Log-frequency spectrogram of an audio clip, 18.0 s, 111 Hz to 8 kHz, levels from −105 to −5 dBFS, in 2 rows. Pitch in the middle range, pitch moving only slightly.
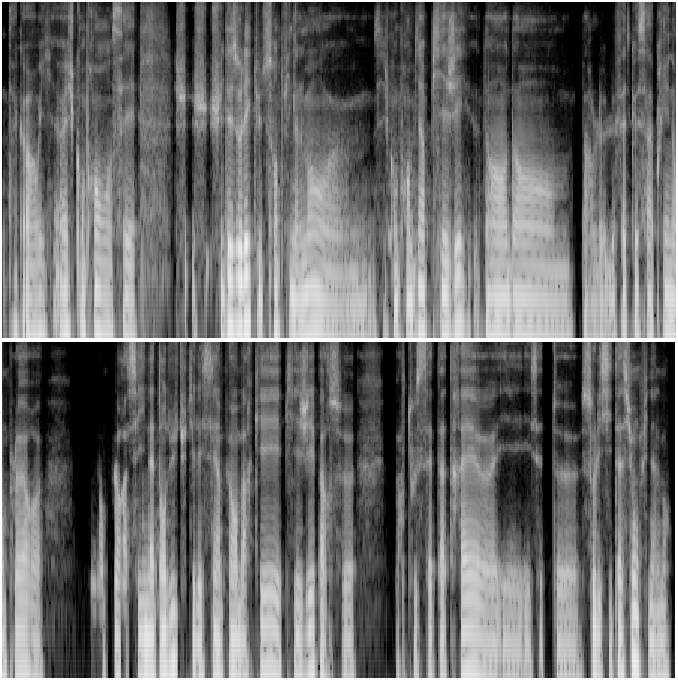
No: very low, 95 Hz; narrow, 2.1 semitones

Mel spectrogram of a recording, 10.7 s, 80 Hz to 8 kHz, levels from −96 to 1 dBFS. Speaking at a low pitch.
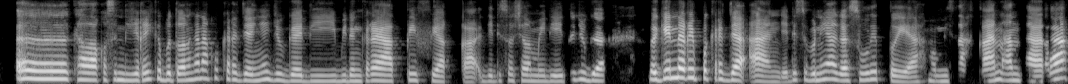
No: high, 225 Hz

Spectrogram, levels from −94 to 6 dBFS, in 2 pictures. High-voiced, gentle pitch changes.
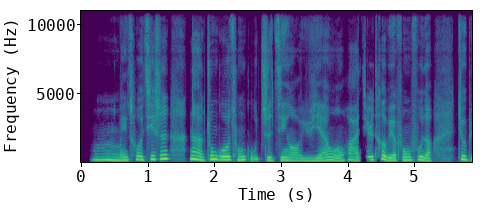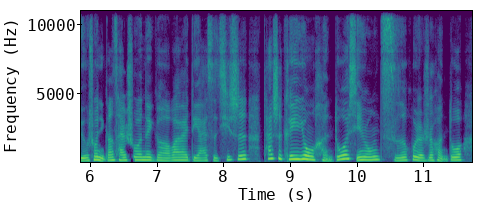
No: high, 205 Hz; average, 3.8 semitones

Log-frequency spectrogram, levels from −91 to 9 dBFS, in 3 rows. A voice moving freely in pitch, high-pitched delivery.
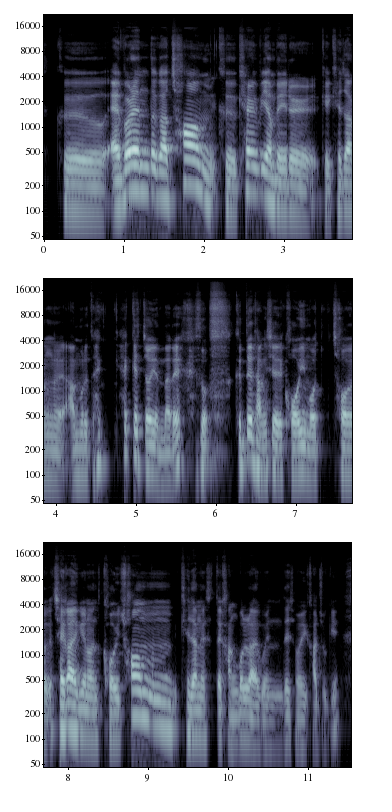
No: wide, 6.3 semitones; low, 110 Hz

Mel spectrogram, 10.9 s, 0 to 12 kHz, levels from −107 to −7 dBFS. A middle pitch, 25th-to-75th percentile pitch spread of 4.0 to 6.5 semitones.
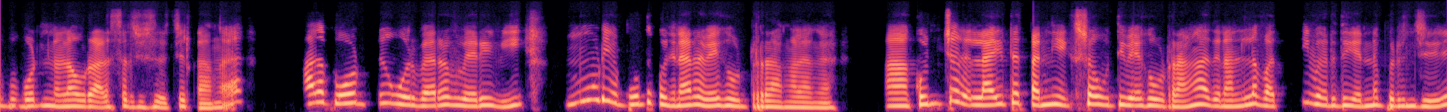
No: high, 200 Hz; average, 5.0 semitones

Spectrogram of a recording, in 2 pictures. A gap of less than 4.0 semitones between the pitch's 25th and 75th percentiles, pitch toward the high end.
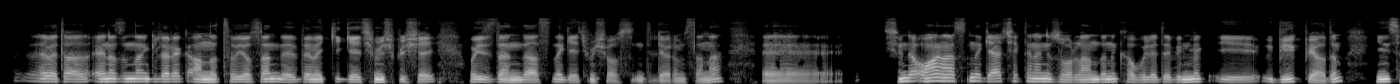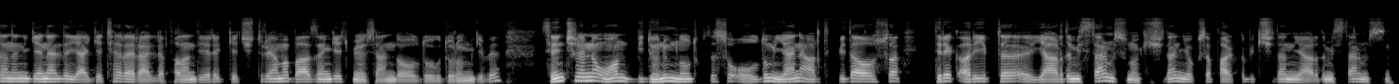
No: average, 3.3 semitones; low, 120 Hz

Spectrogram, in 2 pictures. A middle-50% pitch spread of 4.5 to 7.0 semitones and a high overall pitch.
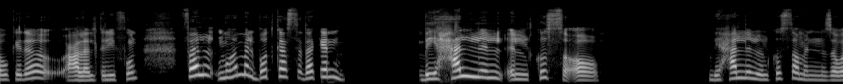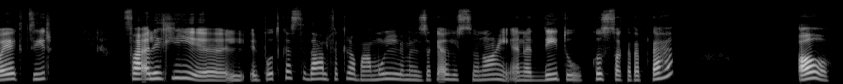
Yes: average, 5.1 semitones; high, 245 Hz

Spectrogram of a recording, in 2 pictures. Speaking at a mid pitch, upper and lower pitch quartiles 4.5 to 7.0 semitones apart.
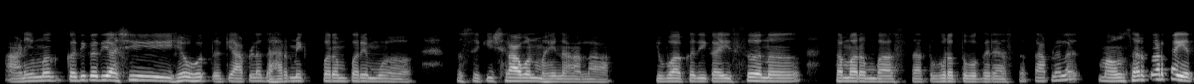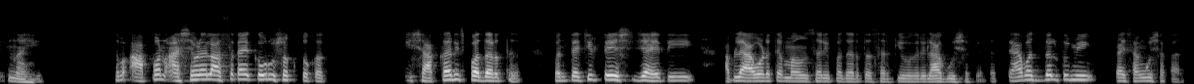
Yes: medium, 155 Hz; average, 4.8 semitones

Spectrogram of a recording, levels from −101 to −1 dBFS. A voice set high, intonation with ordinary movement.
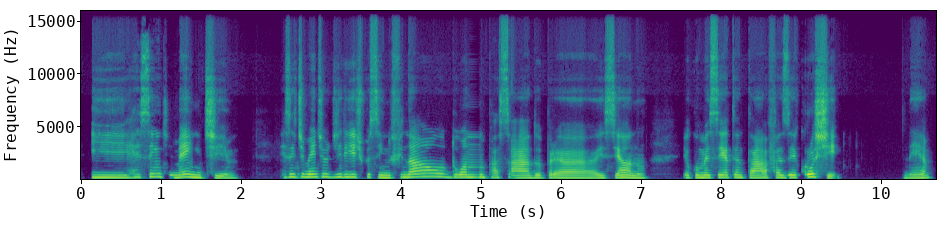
Yes: high, 225 Hz; average, 3.2 semitones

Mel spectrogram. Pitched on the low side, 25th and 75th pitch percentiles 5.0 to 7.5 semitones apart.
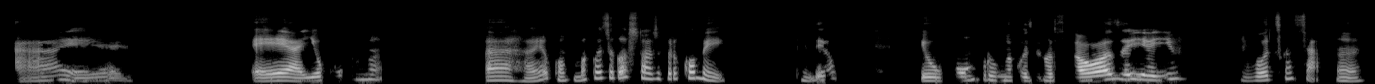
No: medium, 185 Hz; wide, 5.5 semitones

